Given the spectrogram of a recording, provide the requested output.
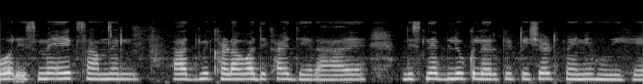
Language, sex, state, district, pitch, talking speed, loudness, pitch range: Hindi, female, Uttar Pradesh, Saharanpur, 250 Hz, 175 wpm, -16 LUFS, 240-255 Hz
